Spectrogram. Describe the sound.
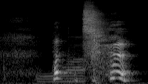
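A person's sneeze: a brief voiced intake rising into a sharp, loud, breathy burst, then a short trailing exhale.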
